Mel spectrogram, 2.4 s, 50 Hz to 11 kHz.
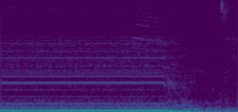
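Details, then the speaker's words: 2012 Ford Edge Limited 2WD 3.5L V6 with a sinking brake pedal, scan-tool ABS service bleed purging air, pedal held: low, steady electric motor hum drops in pitch and winds down after about 1.5 seconds; normal ABS pump operation. "okay depress the brake and hold the brake press ok so I was releasing getting more air out of the system and it's going to go to that ABS noise again"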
